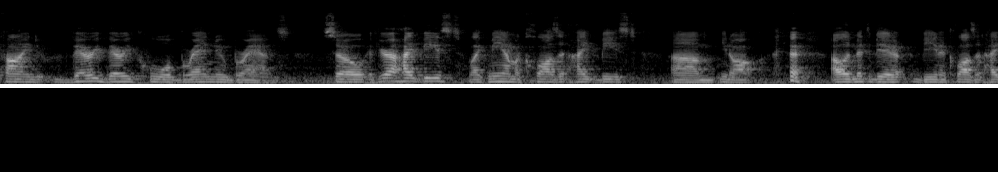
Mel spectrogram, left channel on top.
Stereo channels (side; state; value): right; silent; digital silence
